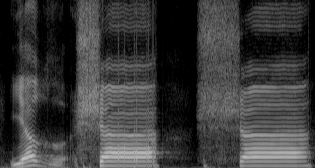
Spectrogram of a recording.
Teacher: Hati-hati di sini makhraj huruf sya ya. Ujung lidah kita hampir bertemu dengan gigi seri yang bawah. Kemudian ada udara menyebar di dalam mulut kita.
